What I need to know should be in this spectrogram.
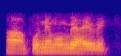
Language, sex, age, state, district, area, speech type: Marathi, male, 18-30, Maharashtra, Jalna, urban, conversation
